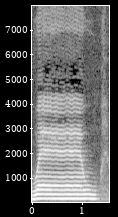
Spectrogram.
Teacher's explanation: واو mostly student کیا کرتے ہیں کہ اپنے زبان ہے وہ نیچے والا ہونٹ وہ دانتوں کو ٹچ کرتا ہے, ویو کر کے اوپر کے دانتوں کو, وہ نہیں کرنا, ہم نے گول کر کے پڑھنا ہے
